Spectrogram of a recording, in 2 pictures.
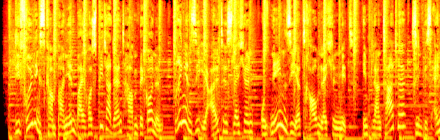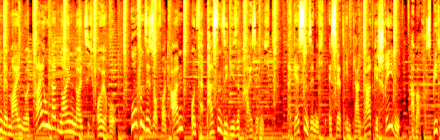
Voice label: germany voice over female commercial

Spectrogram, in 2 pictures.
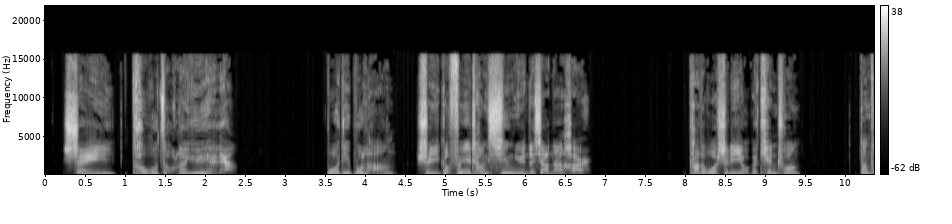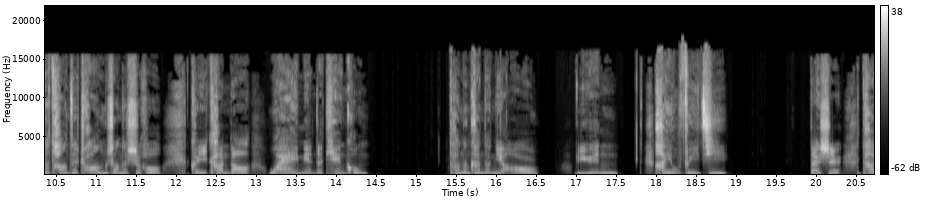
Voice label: chinese voice over male audiobook

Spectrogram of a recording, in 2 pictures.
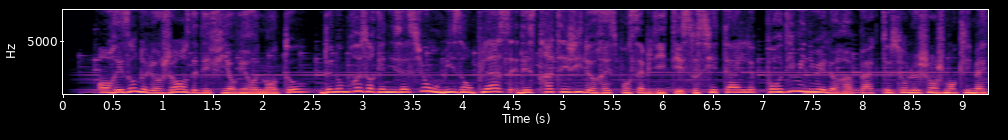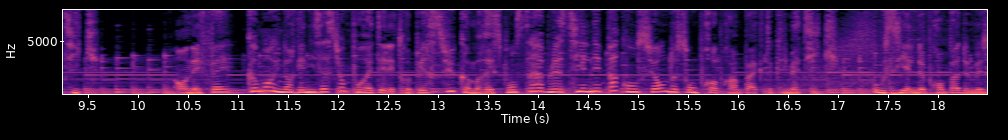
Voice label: french voice over female narrator

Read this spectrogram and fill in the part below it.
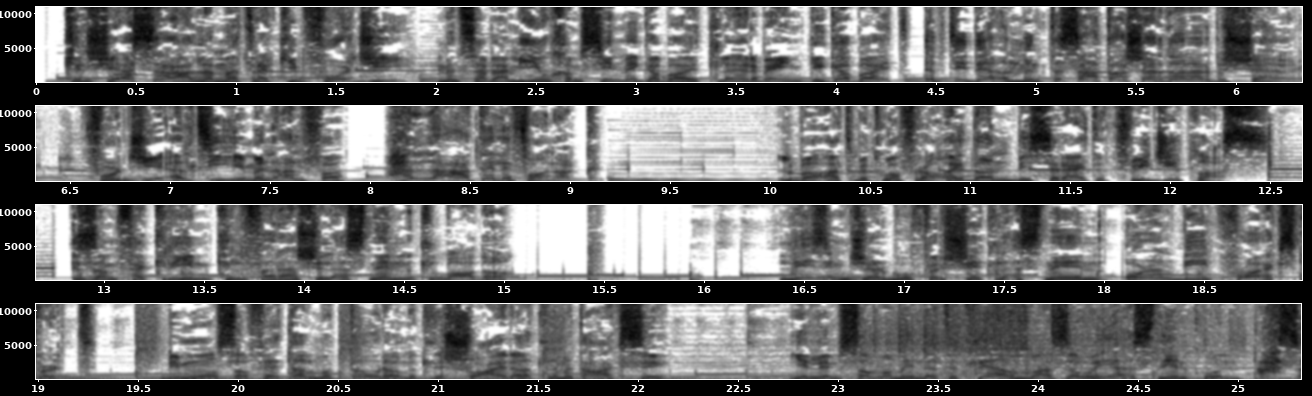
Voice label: arabic voice over male commercial

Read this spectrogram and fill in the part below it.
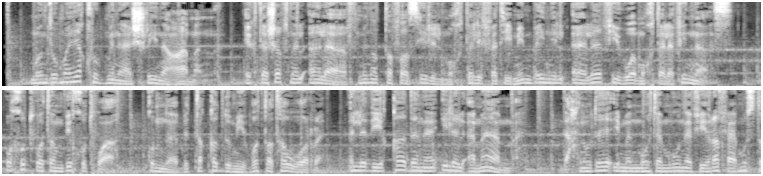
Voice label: arabic voice over male narrator

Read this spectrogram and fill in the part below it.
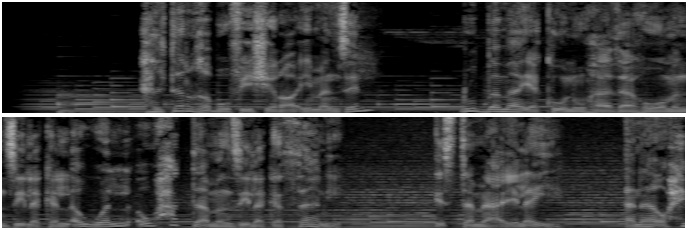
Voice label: arabic voice over male elearning

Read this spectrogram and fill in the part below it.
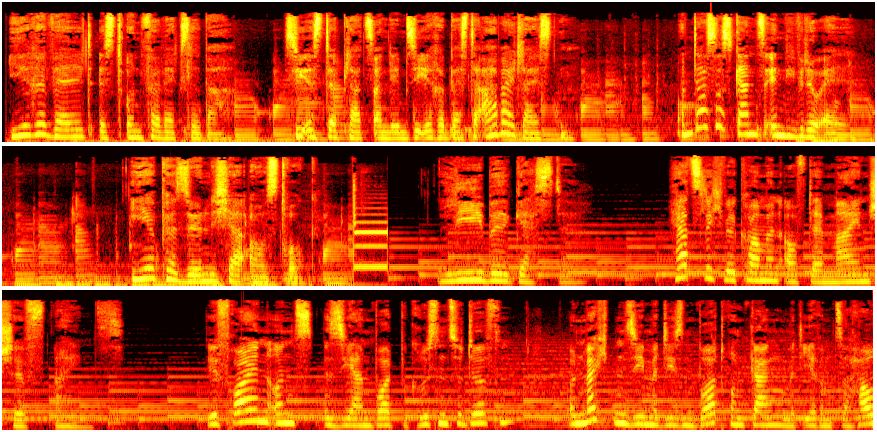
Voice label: germany voice over female commercial

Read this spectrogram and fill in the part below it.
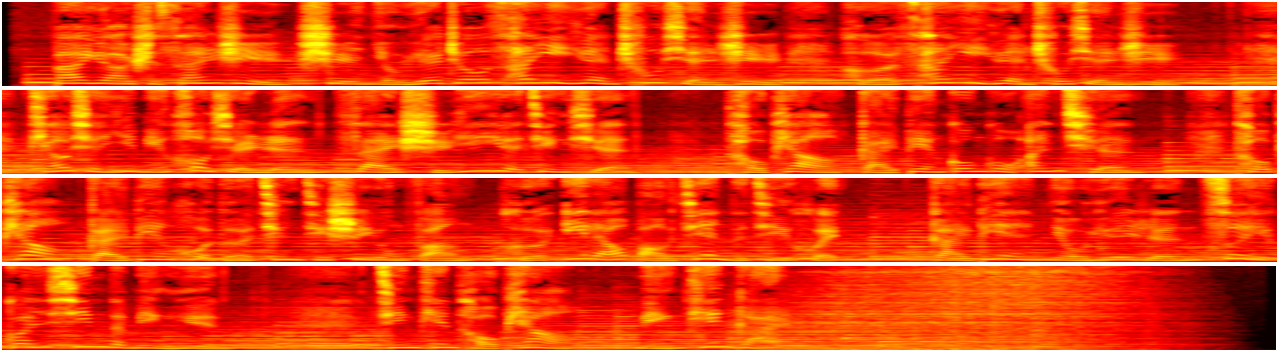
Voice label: chinese voice over female narrator

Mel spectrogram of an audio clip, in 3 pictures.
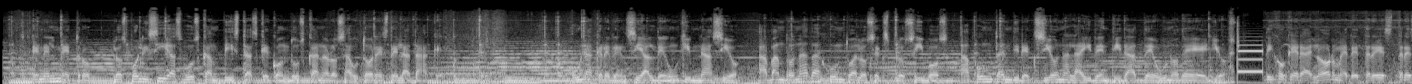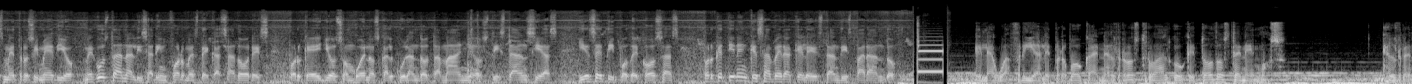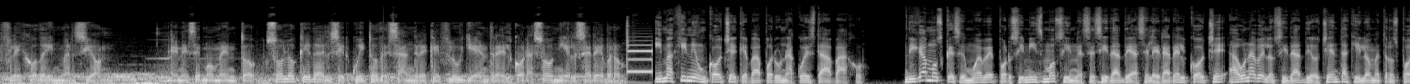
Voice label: spanish voice over male narrator

